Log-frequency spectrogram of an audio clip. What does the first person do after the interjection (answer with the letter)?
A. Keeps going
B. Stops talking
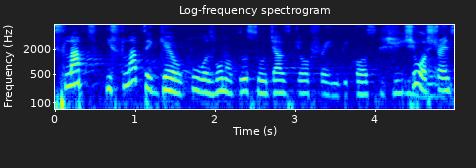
A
